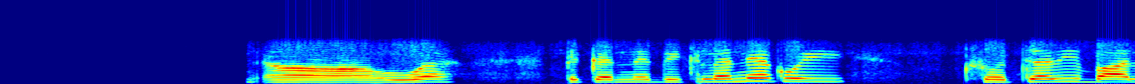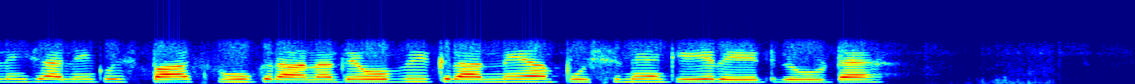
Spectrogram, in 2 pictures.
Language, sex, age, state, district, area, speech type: Dogri, female, 18-30, Jammu and Kashmir, Reasi, rural, conversation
